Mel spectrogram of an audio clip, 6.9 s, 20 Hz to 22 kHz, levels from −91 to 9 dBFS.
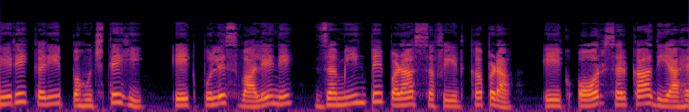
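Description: Throughout the speech, nothing sounds above 10.6 kHz and the treble is hissy and grainy, likely Vorbis compression at a low bitrate, around 34 kbps.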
